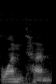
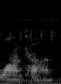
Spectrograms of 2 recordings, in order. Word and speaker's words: Wanton: It's one ton, not wanton.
